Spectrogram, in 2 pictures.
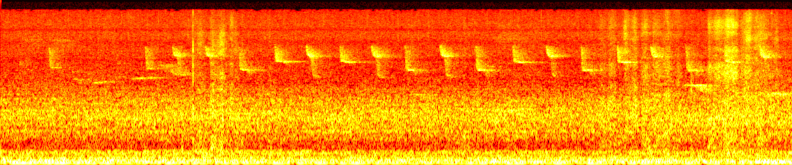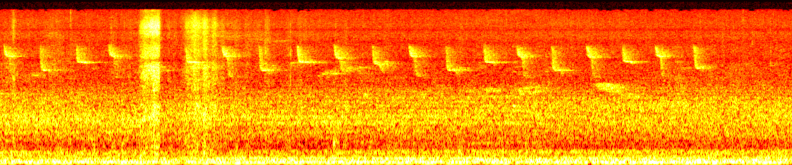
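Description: A bird chirping over and over, short falling high notes at about two a second, over a steady low background rumble. A few brief rustling noises come around the middle.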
